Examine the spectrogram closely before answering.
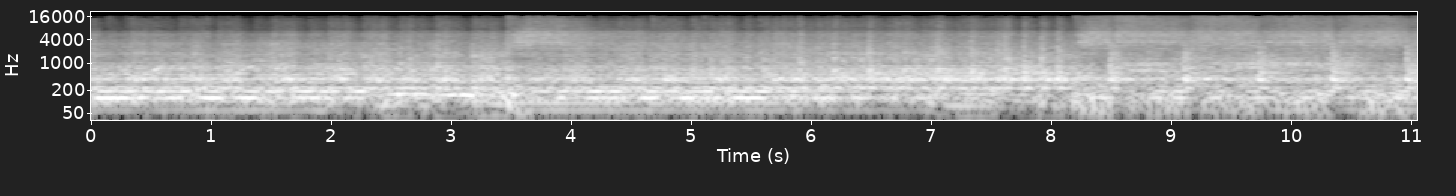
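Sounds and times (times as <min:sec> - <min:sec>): heavy distorted guitars: 0:00.0 - 0:11.0
fast drum hits: 0:03.4 - 0:11.0.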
